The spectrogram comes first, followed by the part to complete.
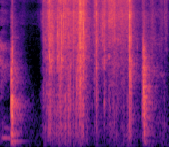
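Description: A deck of tarot cards being shuffled: a dense run of riffling clicks and rustle lasting about a second and a half. A short, sharp sound comes just before it at the start.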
